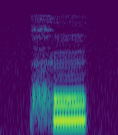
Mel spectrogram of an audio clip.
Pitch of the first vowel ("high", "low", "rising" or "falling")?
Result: high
